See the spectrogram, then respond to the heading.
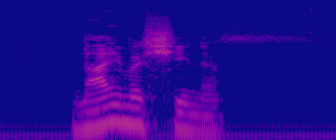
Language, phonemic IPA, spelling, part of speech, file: Dutch, /ˈnajmɑˌʃinə/, naaimachine, noun, Nl-naaimachine.ogg
- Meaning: sewing machine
